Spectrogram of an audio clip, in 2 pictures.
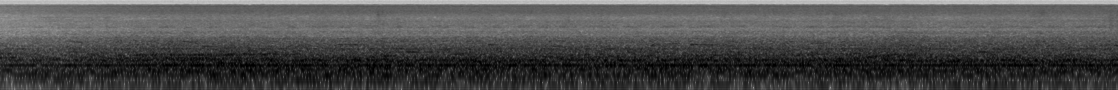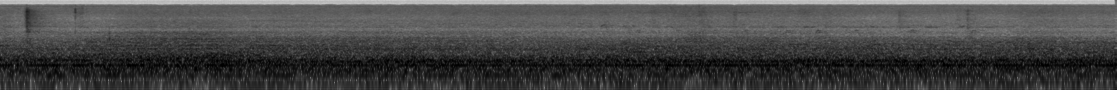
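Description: A stopped electric train hums steadily.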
